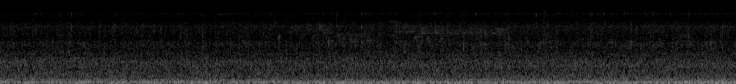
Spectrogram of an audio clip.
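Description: Steady rain falling, an even hiss with scattered faint drop ticks, over a constant low rumble.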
